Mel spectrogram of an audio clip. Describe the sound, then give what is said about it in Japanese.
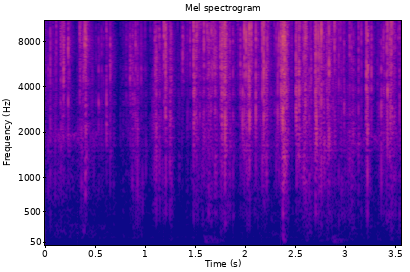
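A continuous, hissing rattle of many small beads spread out and rolling inside a metal colander to imitate waves, swelling and receding like surf washing in, with scattered sharper clicks and no voices. “ザルの中にビーズを広げていますね波じゃないですかこれ”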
